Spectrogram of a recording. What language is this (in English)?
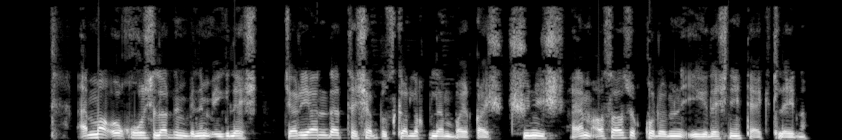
Uyghur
